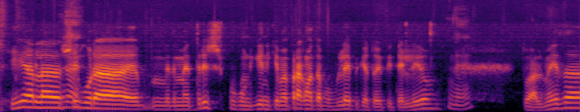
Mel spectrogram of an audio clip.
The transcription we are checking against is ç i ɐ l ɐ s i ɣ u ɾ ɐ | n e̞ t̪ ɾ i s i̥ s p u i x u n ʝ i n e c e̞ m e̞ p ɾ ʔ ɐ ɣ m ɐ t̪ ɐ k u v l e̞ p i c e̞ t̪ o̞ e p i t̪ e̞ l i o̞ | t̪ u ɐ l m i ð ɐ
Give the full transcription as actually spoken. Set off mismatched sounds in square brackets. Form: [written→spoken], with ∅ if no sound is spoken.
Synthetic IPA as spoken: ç i ɐ l ɐ s i ɣ u ɾ ɐ | [n→m] e̞ t̪ ɾ i s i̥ s p u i x u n ʝ i n [e→i] c e̞ m e̞ p ɾ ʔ ɐ ɣ m ɐ t̪ ɐ [k→p] u v l e̞ p i c e̞ t̪ o̞ e p i t̪ e̞ l i o̞ | t̪ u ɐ l m i ð ɐ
